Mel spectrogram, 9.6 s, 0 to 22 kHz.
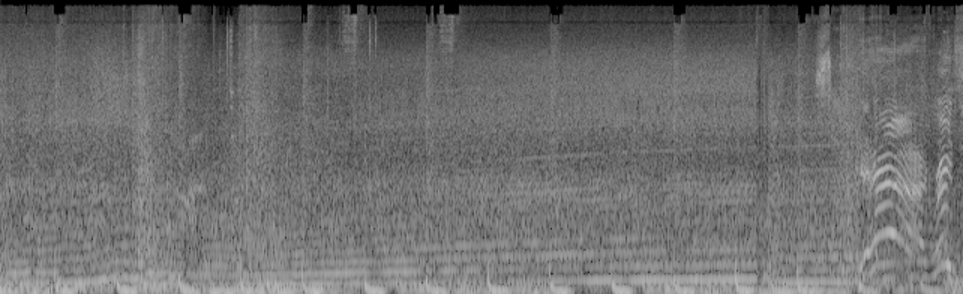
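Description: In Forza Horizon 5, a race car speeds along a countryside road with its engine rising and falling through gear changes, and tires squeal sharply at the end as it slides through a corner.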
